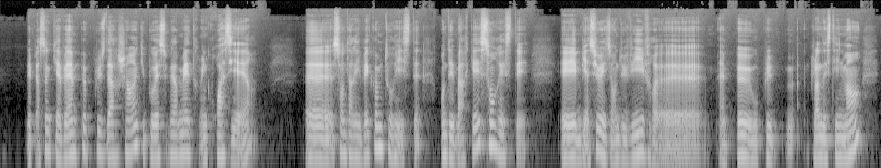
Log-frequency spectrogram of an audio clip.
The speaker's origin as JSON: {"language": "French", "country": "France", "moved": "as an adult", "lives_now": "Argentina", "said": "Moi, je suis partie de France à 21 ans. Ah oui, je suis partie parce que je me suis mariée avec un Argentin. Et nous sommes partis vivre en Argentine, puisque c'est là qu'il vivait."}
